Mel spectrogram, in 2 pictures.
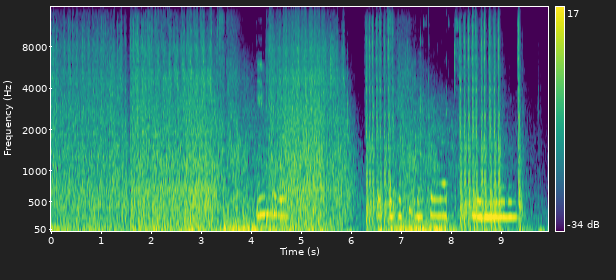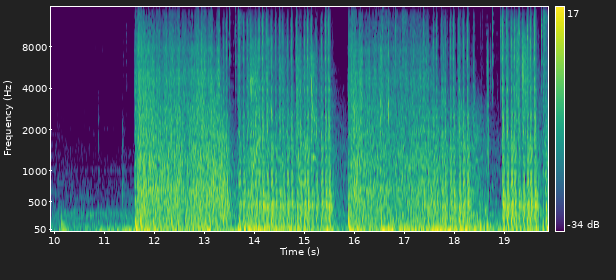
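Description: gunfire

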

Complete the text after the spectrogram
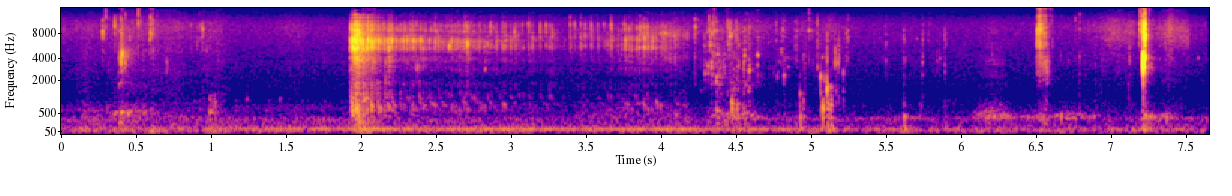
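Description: drinking water

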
